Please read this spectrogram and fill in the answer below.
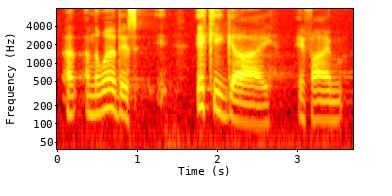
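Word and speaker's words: ikigai: I've heard him speak a few times and and the word is icky guy if I'm pronouncing it correctly.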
